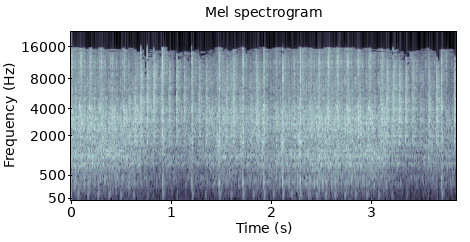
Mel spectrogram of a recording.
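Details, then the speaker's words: 1964 Sears Suburban 600 single-cylinder engine running after revival, despite a leaking sediment bowl (likely needs a new gasket). Steady putter with slightly irregular firing and a rattly top end, smoothing out somewhat. Still a bit rough; the carburetor probably needs cleaning and adjustment. "little Sissy Blue runs again. It kind of sounds like she's straightening out a little bit."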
